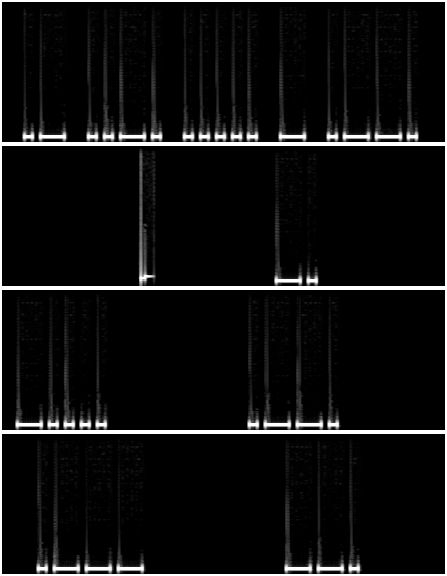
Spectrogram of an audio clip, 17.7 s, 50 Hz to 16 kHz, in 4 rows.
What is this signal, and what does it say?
Morse code, heard as a keyed tone, about 15 wpm, spaced as for 8 wpm, 700 Hz. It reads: AF5TP N6PJG
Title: USA Call Signs - 5 Characters - 6x Character Spacing - 15wpm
